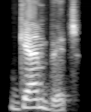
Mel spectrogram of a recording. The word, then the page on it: gambit: Indian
